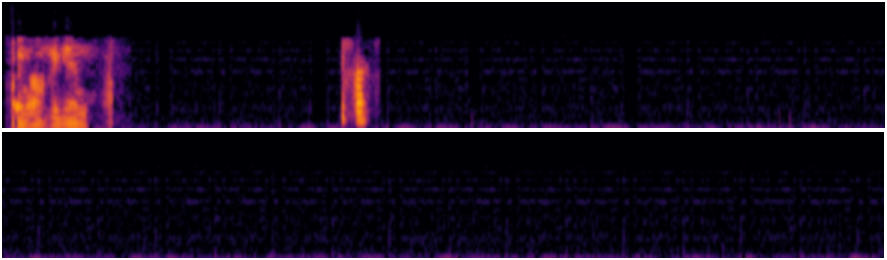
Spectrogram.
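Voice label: police department, scanner audio trunk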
